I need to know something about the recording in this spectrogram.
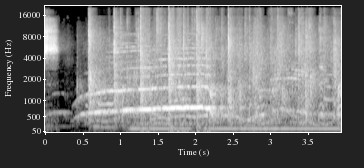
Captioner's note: crowd cheering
